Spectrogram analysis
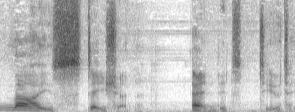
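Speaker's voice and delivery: put-on broad English accent. Speaker says an essay title to make its point: broad English accent. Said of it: "if you say it with a broad English accent".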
